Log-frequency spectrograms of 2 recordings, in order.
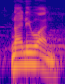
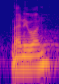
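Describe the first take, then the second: First: Ninety-one stated with a falling tune; confident falling answer; settled answer. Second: Ninety-one asked with a rising tune; unsure question. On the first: Settles on the year. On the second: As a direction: ask "Ninety-one?" as a doubtful question going up at the end. Unsure, asking himself the year. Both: Real, not acted.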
